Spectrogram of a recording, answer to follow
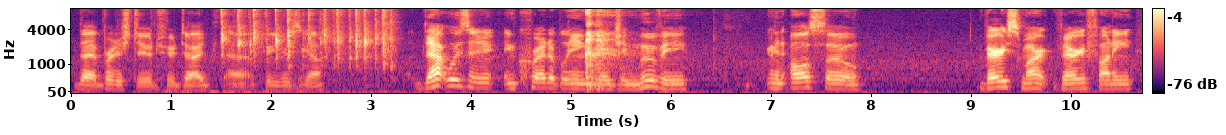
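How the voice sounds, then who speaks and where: A man's voice: medium pitch, unhurried, background noise. A man co-hosting a podcast, chatting casually and thinking aloud about games and films. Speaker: podcast co-host.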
